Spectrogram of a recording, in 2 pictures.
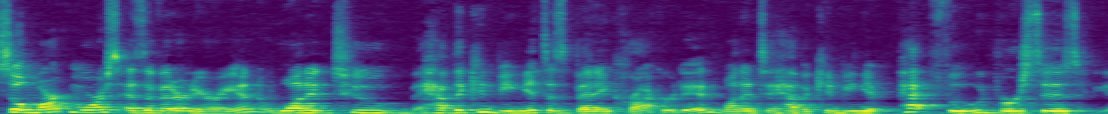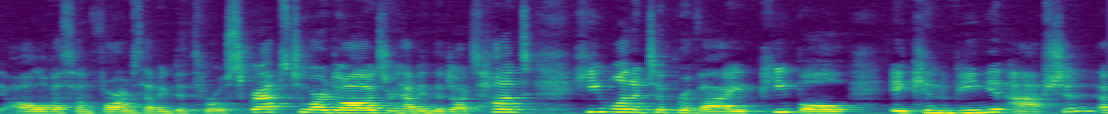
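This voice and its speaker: Fairly quick, nearly pauseless speech in an American accent, with noticeable background noise and audible room echo. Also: woman. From US Midwest, Iowa. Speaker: veterinarian. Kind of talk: educational talk. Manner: fast.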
